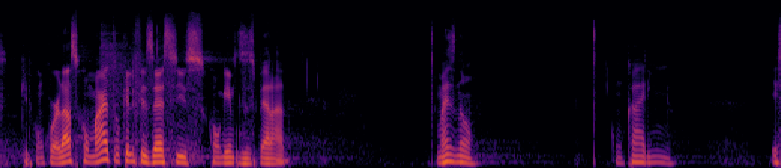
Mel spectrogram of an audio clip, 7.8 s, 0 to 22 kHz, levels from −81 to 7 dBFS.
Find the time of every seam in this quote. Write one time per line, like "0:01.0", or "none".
0:02.3
0:06.0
